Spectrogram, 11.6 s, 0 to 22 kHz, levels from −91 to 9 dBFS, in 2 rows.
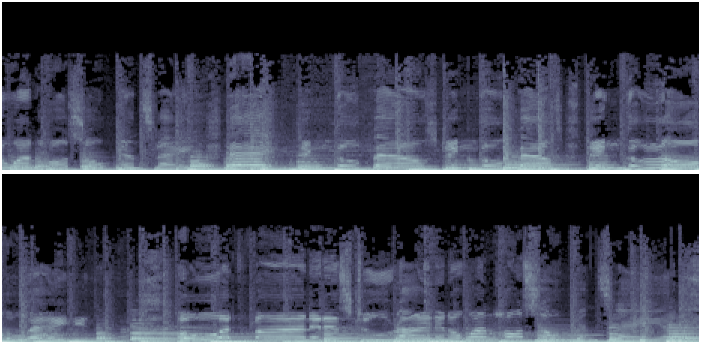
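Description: No technical faults can be heard anywhere in this audio.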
